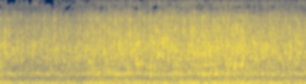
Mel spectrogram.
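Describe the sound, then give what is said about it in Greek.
A steady, continuous rush of water flows through a wide, large pipe full of water and soap suds, broad and hissy with a low rumbling undertone, holding an even, moderately loud level throughout with no voices. “Τα νερά με σπρώχνουνε, με σπρώχνουνε, με σπρώχνουνε, όλο και πιο γρήγορο μέσα στο χαρδί σωλήνα.”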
